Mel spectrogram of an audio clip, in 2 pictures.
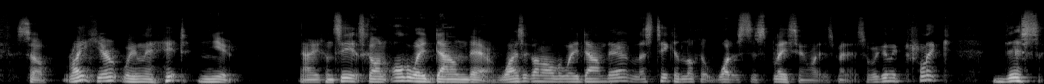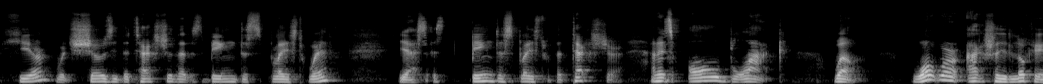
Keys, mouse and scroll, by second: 2.0 click, 3.7 middle click, 13.8 click.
